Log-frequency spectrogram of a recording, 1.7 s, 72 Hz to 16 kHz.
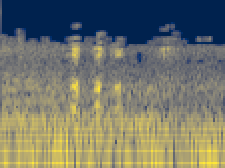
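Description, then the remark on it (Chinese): An AMG C63 engine rumbles deeply and steadily, with a few quick rising rev blips in quick succession as it downshifts under braking in manual mode, the engine automatically blipping the throttle with each lower gear, loud throughout with a low, growling tone. “制动降档，嗯啊，会有这个随着这个档位的降低，它发动机会有自动的补油动作啊，声浪。”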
